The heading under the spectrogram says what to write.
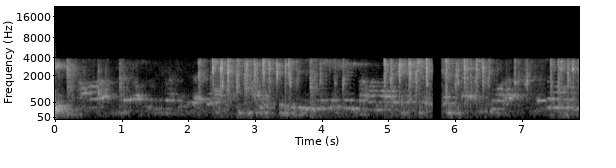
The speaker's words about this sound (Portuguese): Ei, peraí que eu vou pegar a caneta.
